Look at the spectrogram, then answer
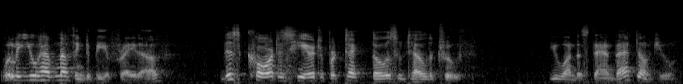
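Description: An actor playing a courtroom attorney who questions a witness in a measured, coaxing way, in a 1940s film drama. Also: male voice, mid-range voice, sing-song, husky. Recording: dull old film soundtrack.

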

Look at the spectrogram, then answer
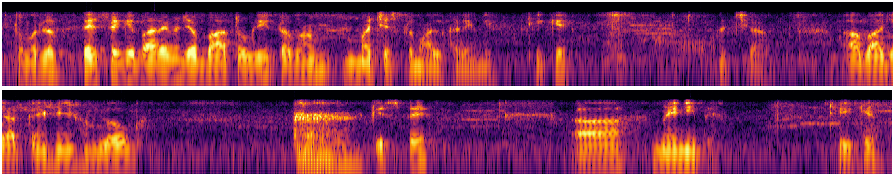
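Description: A man teaching English grammar in a slow classroom explanation, repeating words and mixing English into Hindi. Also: mid-range voice. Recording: tinny phone-like audio with faint noise.

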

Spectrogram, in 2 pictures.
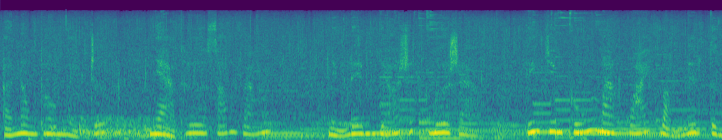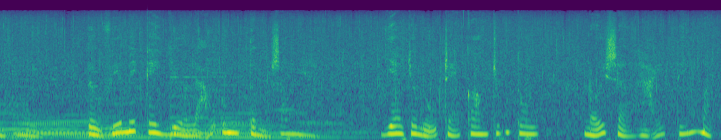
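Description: A woman reading a heartfelt story aloud as a narrator, slow and tender in her storytelling. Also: medium pitch, lively intonation, over loud music. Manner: slow, tender storytelling with emotional acted quotes. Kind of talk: scripted audiobook narration.

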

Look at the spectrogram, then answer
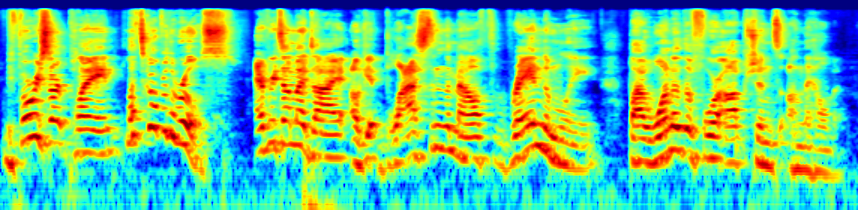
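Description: Animated man doing gaming commentary. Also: high voice, a little fast, a little hiss or hum. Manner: animated, self-mocking, reacting aloud while gaming. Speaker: YouTube creator. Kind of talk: casual vlog and gameplay commentary.

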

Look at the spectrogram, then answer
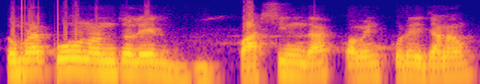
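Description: A man's voice: a little high, brisk, dull audio. A man from West Bengal teaching an exam-prep lesson to students. He often repeats phrases and restarts as he explains.

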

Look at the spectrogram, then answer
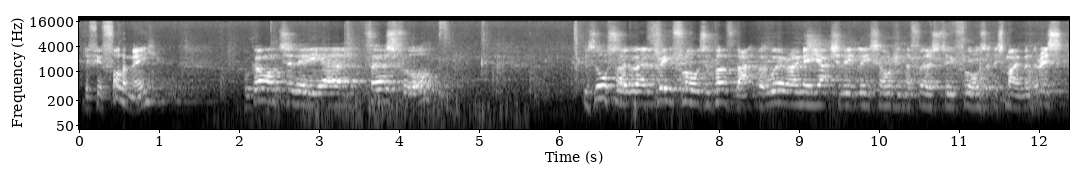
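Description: A middle-aged head brewer leads a walking tour through a large, echoey brewery, speaking plainly and without hurry, with fillers. His male voice is on the high side and steady. A handheld camera follows him closely, picking up the echoing rooms and an air-conditioning hum.

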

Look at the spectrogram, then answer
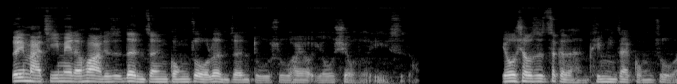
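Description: A man's voice: medium pitch, a little hiss or hum. A man teaching a casual exam-prep lesson, repeating points and checking whether students follow. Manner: chatty, repetitive, asks "懂哈？有没有？" often. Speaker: Japanese teacher.

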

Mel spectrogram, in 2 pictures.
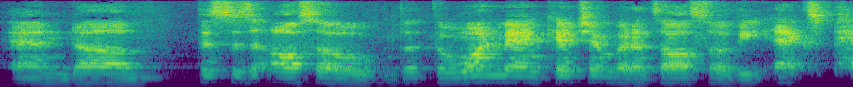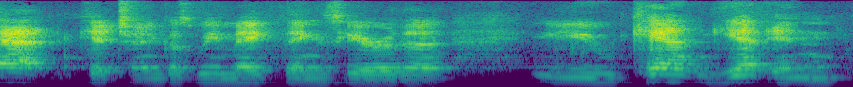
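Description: In a cramped kitchen, a man in his sixties from the United States narrates his casual cooking vlog, talking loosely and fixing his own words along the way. He speaks at a medium pitch and a moderate pace, with a sharp edge to his tone. Food sizzles and fries noisily behind him.

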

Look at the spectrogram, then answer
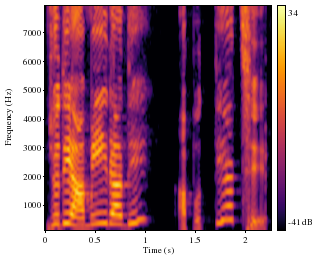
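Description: A woman voicing a playful, quick-witted young wife who answers her guest with sly jokes, in an audiobook story. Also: very high voice, lively intonation, pushed and bright, no echo, clean studio sound, pitched above the performer's own voice, full character voice.

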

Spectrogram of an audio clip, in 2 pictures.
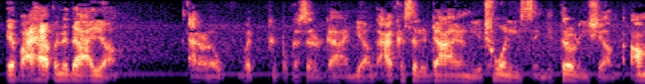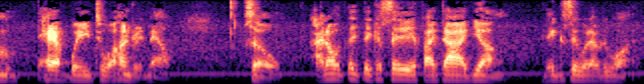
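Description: Man nearly fifty, husky mid-pitched voice, sarcastic bedroom vlog straight to webcam. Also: a bit bright. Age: 40s. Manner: wry, sarcastic, swears. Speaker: vlogger. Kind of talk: casual webcam monologue. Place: cluttered bedroom, indoors. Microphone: webcam at desk distance.

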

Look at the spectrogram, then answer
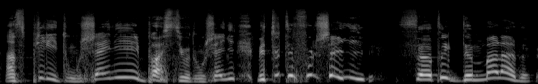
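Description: A man recording a gaming reaction video, exclaiming loudly, swearing often and repeating his exclamations. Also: extremely high pitch, big pitch swings, a little slow, no echo. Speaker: gaming YouTuber. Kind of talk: excited reaction video commentary.

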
